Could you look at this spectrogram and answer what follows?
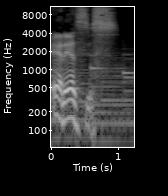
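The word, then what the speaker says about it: αἵρεσις: quem aceita original grego a palavra seita se pronuncia eresis os região original da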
